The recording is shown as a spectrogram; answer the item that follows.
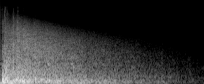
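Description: Closing hit of an electronic intro theme: one loud crash-like boom right at the start that dies away over about two seconds.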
